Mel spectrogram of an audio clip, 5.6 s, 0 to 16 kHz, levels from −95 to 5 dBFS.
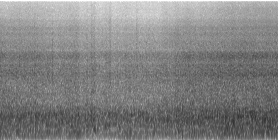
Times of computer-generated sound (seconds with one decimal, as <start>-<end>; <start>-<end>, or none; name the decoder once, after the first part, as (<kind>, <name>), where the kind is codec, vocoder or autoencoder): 0.0-5.6 (codec, SNAC)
